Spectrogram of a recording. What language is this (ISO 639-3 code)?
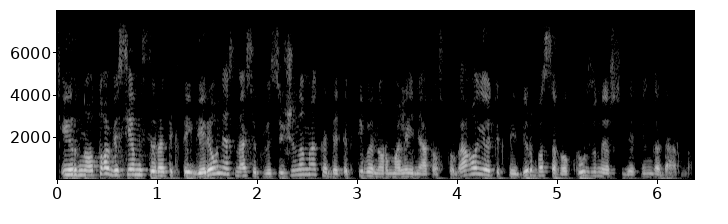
lit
